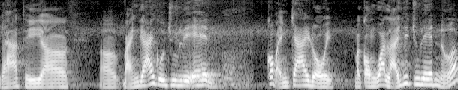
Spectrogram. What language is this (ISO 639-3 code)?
vie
